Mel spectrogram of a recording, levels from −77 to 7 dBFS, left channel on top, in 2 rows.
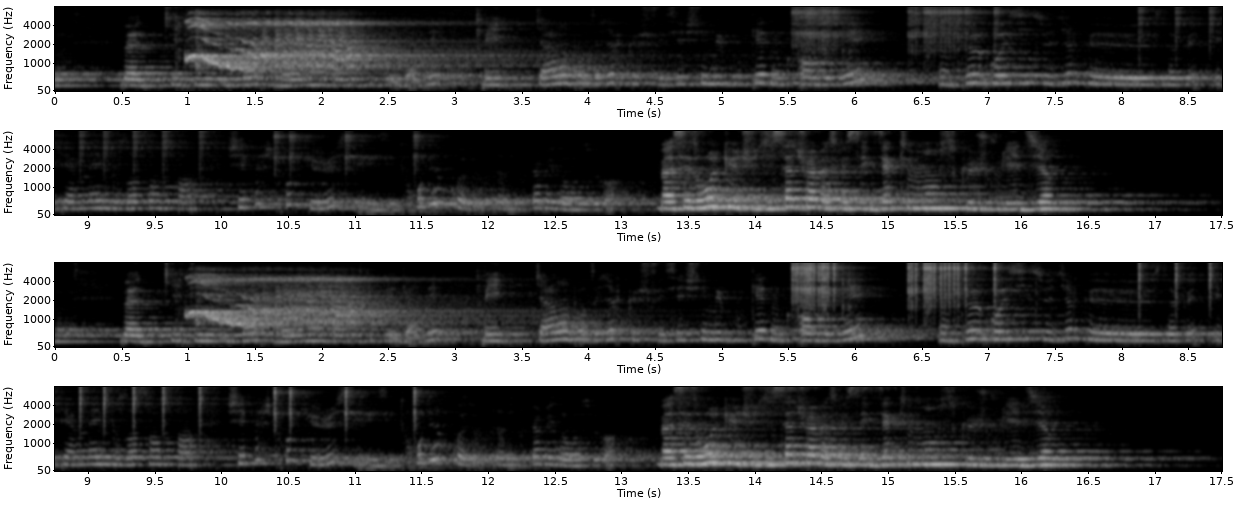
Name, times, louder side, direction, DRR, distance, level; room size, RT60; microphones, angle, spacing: voice 1, 0.0-6.1 6.6-13.0, equal, 20° right, 5 dB, 1.2 m, -38 dB
sound 1, 0.9-3.4, left 3 dB, 35° left, 1.5 m, -30 dB
sound 2, 5.5-6.0 6.4-7.1 8.1-9.9 10.4-10.6 10.9-11.0 11.4-11.5, right 12 dB, 80° right, 0.6 m, -32 dB
voice 2, 13.3-16.3, equal, 20° left, 3 dB, 1.3 m, -27 dB
18.5 x 10.5 x 5.1 m, 2.1 s
head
